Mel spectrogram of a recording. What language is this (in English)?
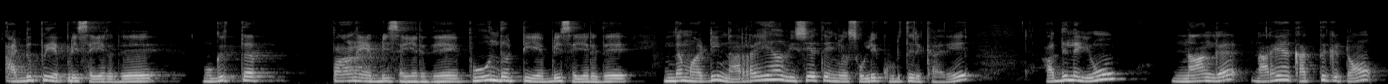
Tamil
